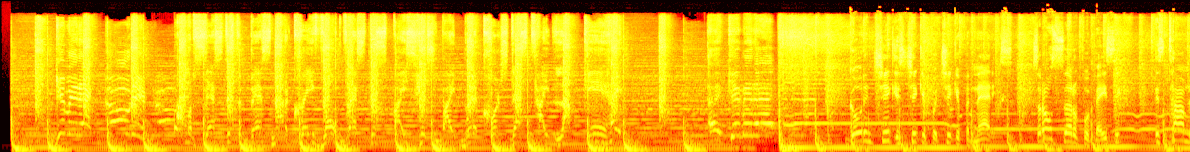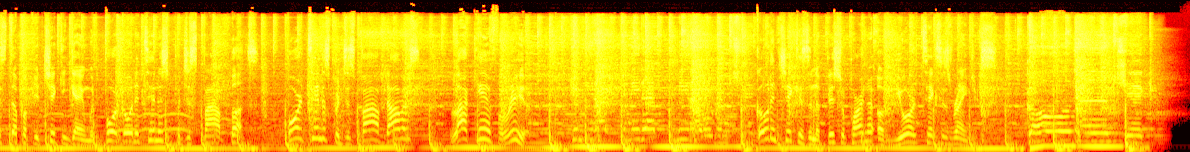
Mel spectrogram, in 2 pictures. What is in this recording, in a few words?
Radio; Golden Chick; gimme that golden campaign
